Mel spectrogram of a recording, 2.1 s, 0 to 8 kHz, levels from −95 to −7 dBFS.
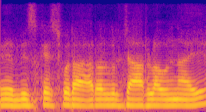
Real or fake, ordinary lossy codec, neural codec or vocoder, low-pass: fake; none; codec, 16 kHz in and 24 kHz out, 0.9 kbps, LongCat-Audio-Codec, fine tuned four codebook decoder; 7.2 kHz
